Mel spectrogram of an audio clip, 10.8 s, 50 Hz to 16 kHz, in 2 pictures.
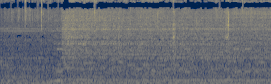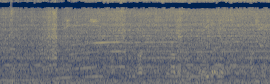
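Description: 7-Eleven self-service smoothie machine blending a cup of frozen fruit. Its motor spins up about a second in and runs at a steady hum, then speeds up to a higher pitch about six seconds in.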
